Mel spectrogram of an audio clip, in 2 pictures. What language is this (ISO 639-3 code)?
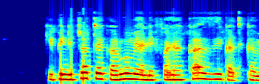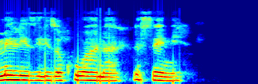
swa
